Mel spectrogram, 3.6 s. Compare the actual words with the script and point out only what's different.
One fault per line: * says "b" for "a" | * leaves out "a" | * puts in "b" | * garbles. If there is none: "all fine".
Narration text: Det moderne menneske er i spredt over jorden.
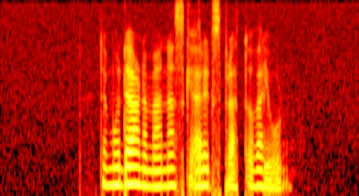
all fine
